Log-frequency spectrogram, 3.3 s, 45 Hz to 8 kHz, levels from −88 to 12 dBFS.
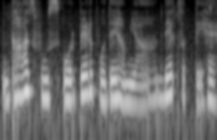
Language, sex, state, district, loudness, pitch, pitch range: Hindi, female, Himachal Pradesh, Shimla, -15 LUFS, 210 Hz, 200-235 Hz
